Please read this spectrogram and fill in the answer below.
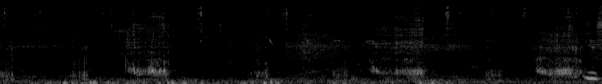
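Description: Goat giving three short low calls, about two seconds apart, while being hand-milked.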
